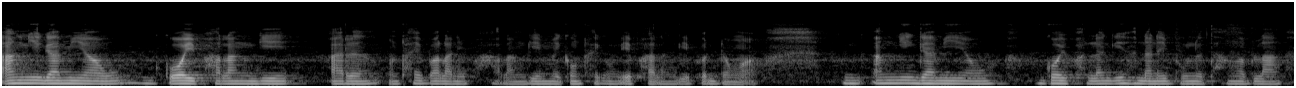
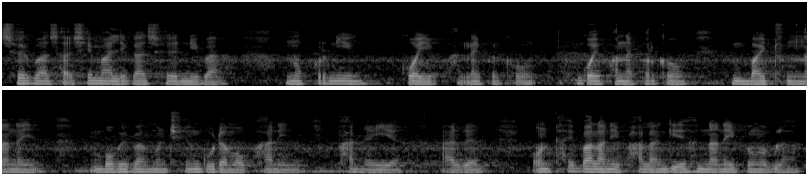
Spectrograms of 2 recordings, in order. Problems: constant background noise, low volume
